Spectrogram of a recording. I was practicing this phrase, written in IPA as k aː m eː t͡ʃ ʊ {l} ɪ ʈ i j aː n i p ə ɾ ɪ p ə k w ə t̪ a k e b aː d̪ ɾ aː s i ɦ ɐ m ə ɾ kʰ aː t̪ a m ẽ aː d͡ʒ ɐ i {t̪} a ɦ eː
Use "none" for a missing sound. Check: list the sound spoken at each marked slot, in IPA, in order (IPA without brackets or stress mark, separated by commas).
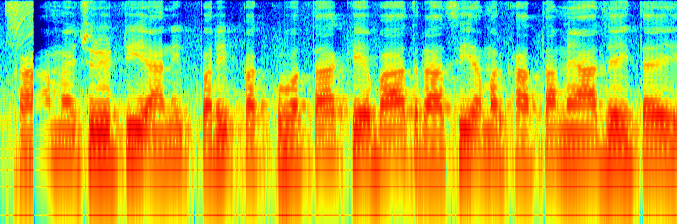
ɾ, t̪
